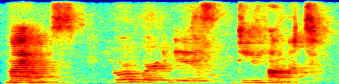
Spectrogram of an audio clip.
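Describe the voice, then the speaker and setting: A woman acting as a spelling bee pronouncer, reading out each word and its definition in a measured, formal way. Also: lowish voice, steady tone, a bit bright, slight background noise. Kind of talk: reading words and definitions aloud. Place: large echoey hall or auditorium. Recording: echoey hall recorded from far off.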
